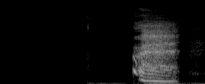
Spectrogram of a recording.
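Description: A man's short, breathy vocal sound, falling in pitch, about a second and a half in, after a pause in his talk; two faint clicks just before it.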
